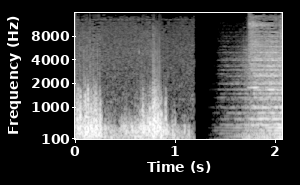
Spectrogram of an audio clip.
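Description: Wind buffeting the microphone, a rough gusty rumble, cut off suddenly a little over a second in; after a brief silence, background music with sustained tones fades in.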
